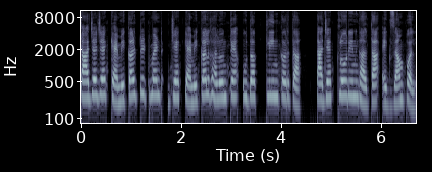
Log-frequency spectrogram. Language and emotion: Goan Konkani, neutral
